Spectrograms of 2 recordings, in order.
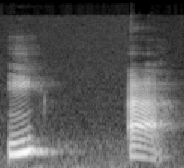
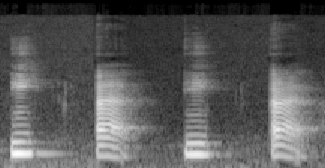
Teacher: Now pronounce just the vowels of these two words, e, a. Notice that as you go from the vowel of e to the vowel of a, your mouth opens.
